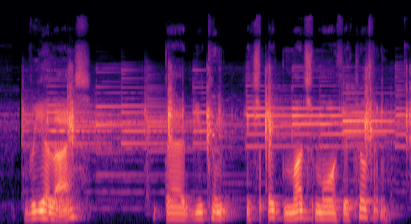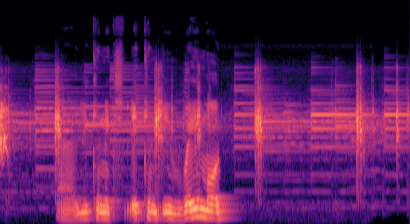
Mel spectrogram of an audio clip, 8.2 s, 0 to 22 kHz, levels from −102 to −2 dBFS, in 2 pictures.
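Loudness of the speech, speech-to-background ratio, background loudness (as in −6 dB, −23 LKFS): −27.0 LKFS, 1.0 dB, −28.0 LKFS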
